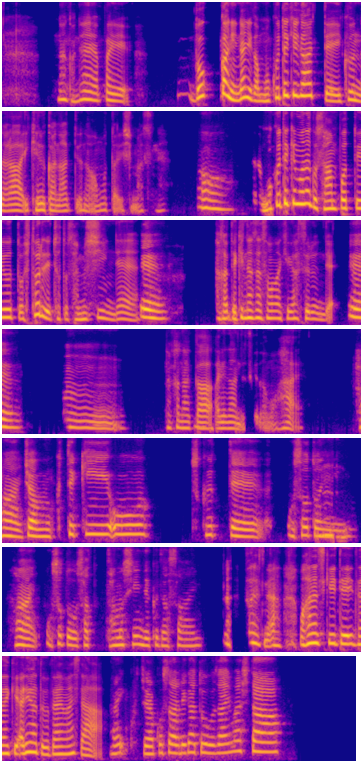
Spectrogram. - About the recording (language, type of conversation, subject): Japanese, advice, やる気が出ないとき、どうすれば一歩を踏み出せますか？
- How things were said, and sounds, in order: none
